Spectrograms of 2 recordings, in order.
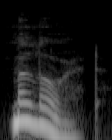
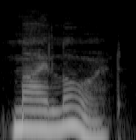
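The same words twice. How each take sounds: First: The words are slurred together like one word. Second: The two words are said clearly and separately. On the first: The speaker sounds like a peasant. The speaker calls it right. "say it as if you had mud in your mouth, or were too stupid to realize it was two words, not just one" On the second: The speaker sounds highborn. The speaker calls it wrong. "I said, my lord"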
